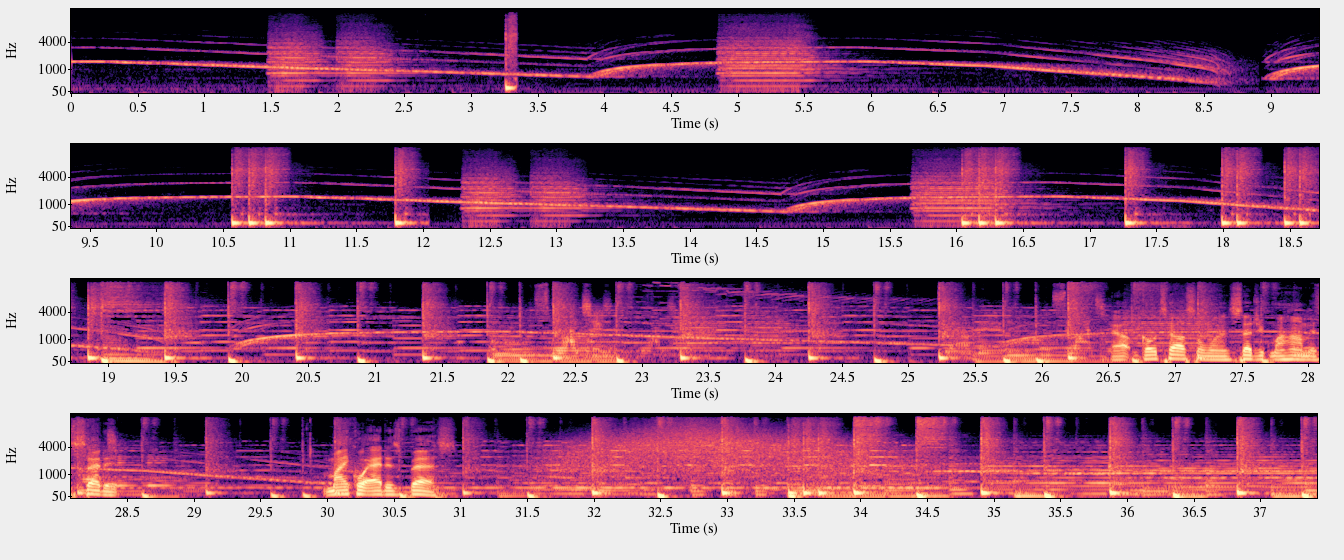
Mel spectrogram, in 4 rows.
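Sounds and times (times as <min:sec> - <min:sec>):
fire truck sirens wailing: 0:00.0 - 0:37.4
fire truck horn blasts: 0:01.5 - 0:02.5, 0:04.8 - 0:05.7, 0:12.3 - 0:13.3, 0:15.7 - 0:16.5, 0:22.2 - 0:24.3, 0:25.2 - 0:28.8
speech: 0:26.8 - 0:28.7, 0:30.0 - 0:31.0.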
